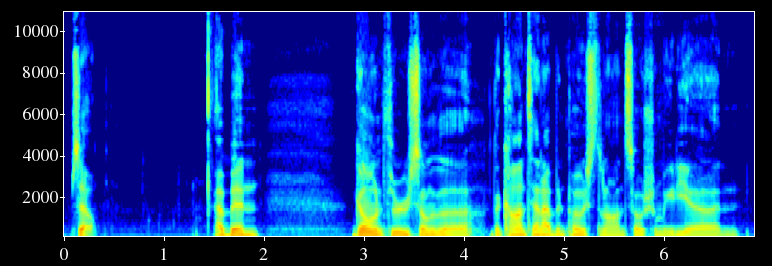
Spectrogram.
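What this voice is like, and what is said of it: Sniffly, congested, tired voice. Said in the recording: “I'm still dealing with a little bit of COVID, so bear with me if my voice sounds a little different. Maybe it's not as sultry as normal. ... So a little bit sniffly, a little bit congested. Still dealing with a lot of exhaustion”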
